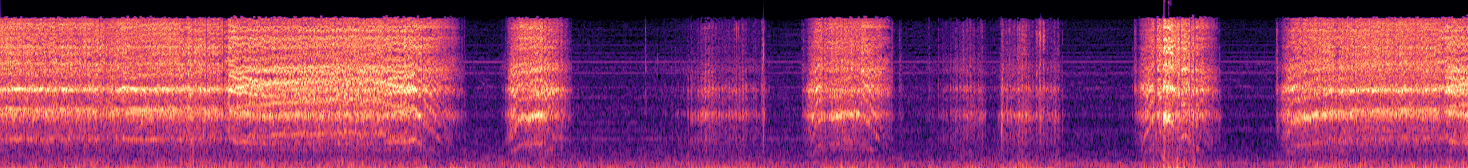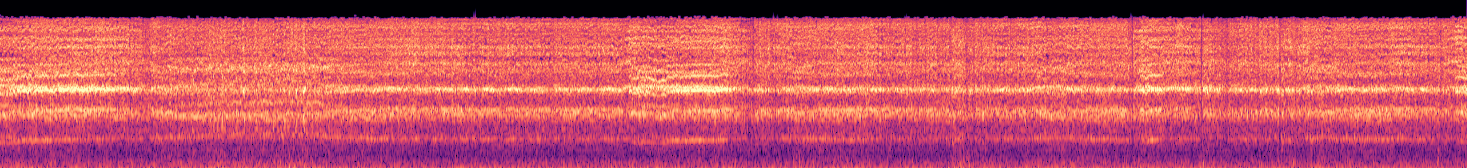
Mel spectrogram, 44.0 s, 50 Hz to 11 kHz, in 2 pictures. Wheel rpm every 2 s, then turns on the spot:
160, 160, 160, 50, 20, 20, 50, 20, 60, 60, 160, 160, 160, 160, 160, 160, 160, 160, 160, 160, 160, 160.
6-8 10-12 14-16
